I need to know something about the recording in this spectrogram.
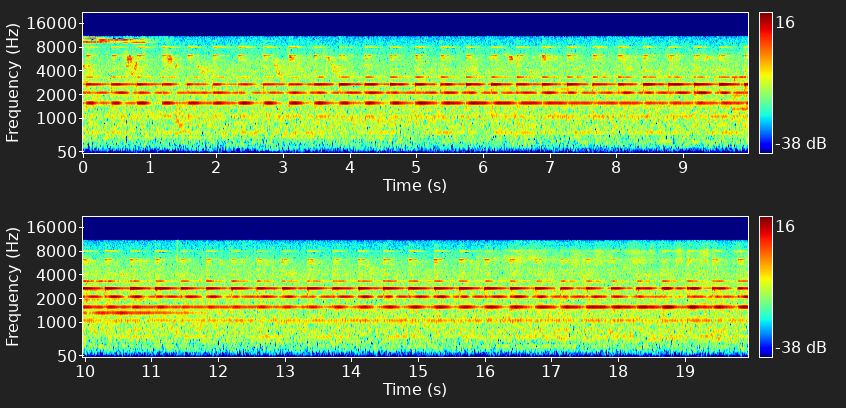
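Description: A railroad crossing bell rings rapidly and steadily.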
